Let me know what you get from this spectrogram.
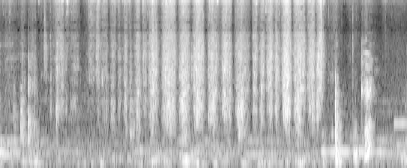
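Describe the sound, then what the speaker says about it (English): A hand tool burnishes a paper page down in a patchwork envelope insert, giving a close, dry rubbing and scraping in quick repeated back-and-forth strokes, fairly loud, with a few light taps near the end. "We're going to bring that page over and burnish that down."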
